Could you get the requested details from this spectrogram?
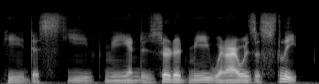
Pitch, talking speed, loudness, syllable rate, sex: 90 Hz, 190 wpm, -23 LUFS, 5.1 syllables/s, male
